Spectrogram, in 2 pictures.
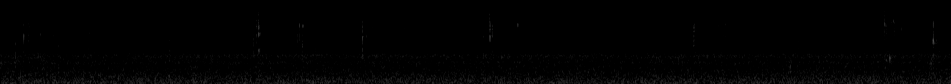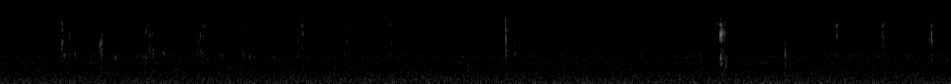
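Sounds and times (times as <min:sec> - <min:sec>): faint chewing and mouth clicks: 0:00.0 - 0:04.2, 0:04.8 - 0:05.4, 0:06.6 - 0:08.1, 0:08.8 - 0:13.7, 0:14.5 - 0:15.6, 0:16.6 - 0:19.0
low hiss: 0:00.0 - 0:19.0.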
